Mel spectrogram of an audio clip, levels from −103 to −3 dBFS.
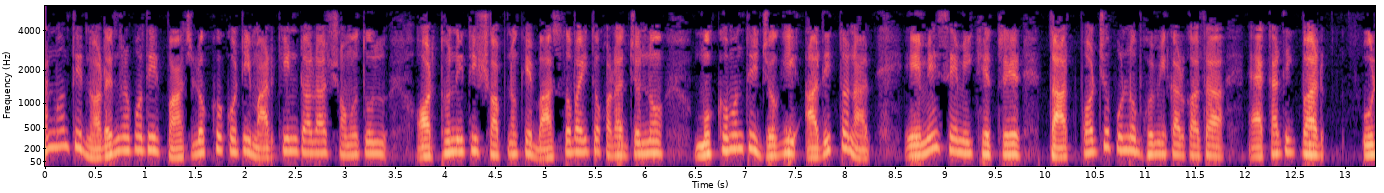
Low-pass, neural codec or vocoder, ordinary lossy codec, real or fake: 5.4 kHz; none; none; real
